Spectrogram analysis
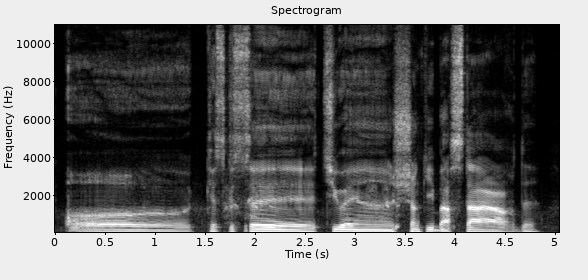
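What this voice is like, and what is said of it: Put-on French accent. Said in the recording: “say "chunky bastard" in a French accent?”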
